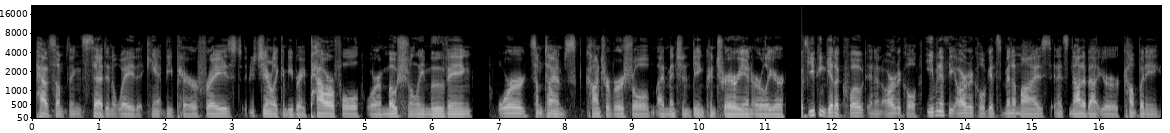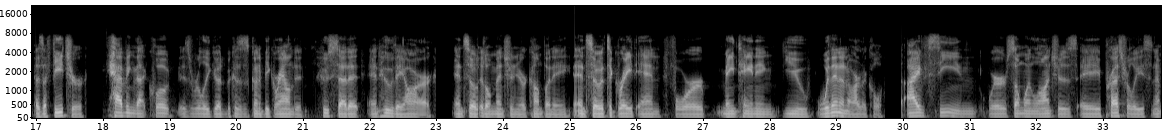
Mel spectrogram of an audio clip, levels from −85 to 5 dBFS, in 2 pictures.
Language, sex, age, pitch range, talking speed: English, male, 40-59, 85-100 Hz, 175 wpm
